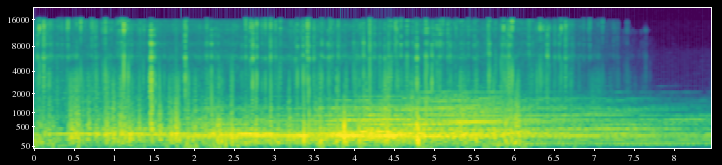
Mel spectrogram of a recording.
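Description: Logo sound effect of crackling fire over a low, steady humming drone. The crackling stops about six seconds in, leaving the drone to fade away.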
